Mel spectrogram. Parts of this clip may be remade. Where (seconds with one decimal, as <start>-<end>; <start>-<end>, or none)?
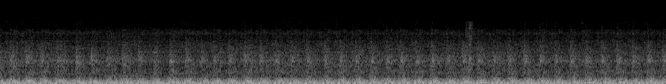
0.6-2.1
